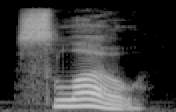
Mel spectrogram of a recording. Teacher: jaw drop for the first position and rounded lips for the second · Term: O diff thong, O diphthong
